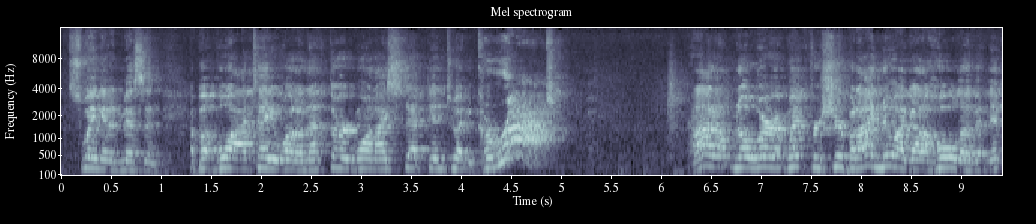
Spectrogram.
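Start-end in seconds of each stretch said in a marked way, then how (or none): 4.2-4.9 sudden loud, high burst; explosive bat crack. Retold or imitated. Batter connects on the third pitch, explosive. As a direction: punch out the word like a hit. Imitates bat hitting the ball hard.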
